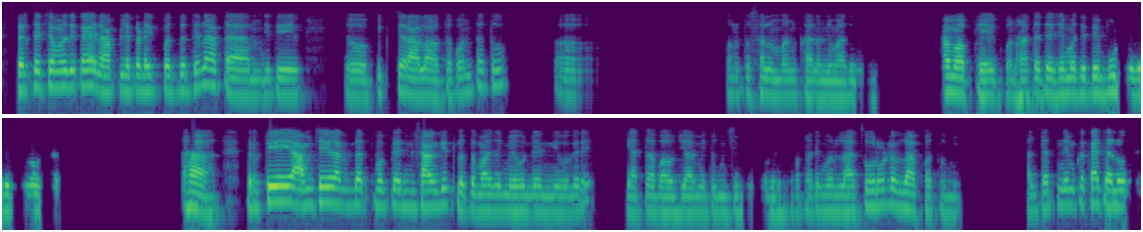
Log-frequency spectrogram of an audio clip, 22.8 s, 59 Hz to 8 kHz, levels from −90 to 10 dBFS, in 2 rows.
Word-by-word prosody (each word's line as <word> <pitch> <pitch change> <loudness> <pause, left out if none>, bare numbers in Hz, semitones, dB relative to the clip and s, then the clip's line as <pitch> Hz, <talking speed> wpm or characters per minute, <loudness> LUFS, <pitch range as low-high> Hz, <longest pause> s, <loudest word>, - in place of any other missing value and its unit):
तर 170 - +5
त्याच्यामध्ये 195 0 +3
काय 200 0 +3
आहे 200 - +5
ना, 160 - +3
आपल्याकडे 160 +1 0
एक 160 0 -4
पद्धत 165 +1 0
आहे 190 - -1
ना, 225 - +2
आता 140 -9 0
म्हणजे 130 +1 -7
ते 140 -1 0 0.5
अ, 130 -1 -3
पिक्चर 155 +1 -3
आला 140 -1 +2
होता. 130 +2 -6
कोणता 155 +7 -6
तो? 205 +1 -5 0.5
अ 135 - -11 1.6
मला 140 - -12
वाटतं 145 +1 -12
सलमान 135 -2 -5
खान 130 0 -5
आणि 125 0 -4
माधुरी 125 0 -6
दीक्षित 125 0 -22 0.7
"हम 155 -1 +5
आपके 145 -2 +1
है 135 - -1
कोन". - - -9
हां. 130 - -3
तर 140 - -1
त्याच्यामध्ये 145 0 +1
ते 150 - +4
बूट 160 +1 -1
वगैरे 140 0 +3
चोरतात. 140 0 -4 1.2
हां. 145 -5 +4 0.3
तर 160 - +1
ते 200 - +11 0.3
आमच्याही 195 +3 +5
लग्नात 180 -1 +2
मग 170 -1 +1
त्यांनी 165 -1 -1
सांगितलं 165 0 +2
होतं 150 0 -3
माझ्या 140 0 -1
मेहुण्यांनी 135 -1 -3
वगैरे, 130 +8 -5
की 215 - -16
"आता 130 +2 -5
भाऊजी 130 0 -3
आम्ही 130 0 -4
तुमची 130 0 -8
बूट 130 +1 -15
वगैरे 125 0 -8
चोरणार 130 0 -11
आहे." 135 - -7
म्हणलं, 135 0 -2
"चोरूनच 170 0 -1
दाखवा 140 -3 0
तुम्ही." 125 0 -11 0.7
आणि 135 +1 -9
त्यात 155 +3 -4
नेमकं 180 +1 -3
काय 185 - +3
झाल 170 -2 +3
होतं. 165 -1 +1
140 Hz, 180 wpm, -22 LUFS, 135-165 Hz, 1.6 s, ते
